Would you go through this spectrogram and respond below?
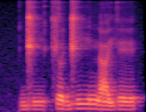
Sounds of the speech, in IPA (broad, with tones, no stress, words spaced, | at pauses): d͡ʒiː˨t͡ʃə˦˨d͡ʒiː˦ na˦je˦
